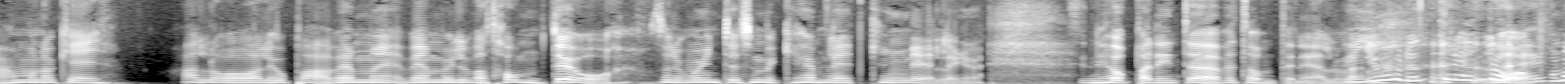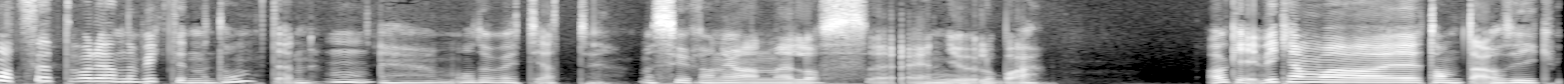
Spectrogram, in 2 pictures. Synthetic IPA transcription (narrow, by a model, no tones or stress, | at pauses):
ʔamɛnɔkʰɛj | haloalːɪhuːpːa̰vɛmvɛmːvɪlːəvɑːt̪ʰɔmt̪ɪo̰ːɾsɔd̪ɛvaɾjʏɪnt̪əsɔmʏkːəɦɛmlɪɡheːt̪kʰɾɪŋːd̪ɛ̰lɛ̰ŋːɾə̰ɾsɔnɪhɔpːad̪əɪnt̪əøːvəʈʰɔmt̪ənɪ̰ɛ̰lɪjuːɖəɪnt̪əd̪ɛnd̪oːpʰɔnɔt̪ːsɛt̪ːvaɖɛɛnd̪ʊvɪk̚t̪ɪt̪mɛt̪ʰɔmt̪ʰə̰n | ɔd̪ɔveːt̪ja̰at̪mɛsʏɾanjanːmɛːlːəɾɔsɛ̰nːjʉ̟̰ːlɔbɑ̰ːɾa | ʔɔkʰɛjvɪkʰanvɑːt̪ʰɔmt̪ːa̰ɾɔs̬ɔjɪkːɪ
